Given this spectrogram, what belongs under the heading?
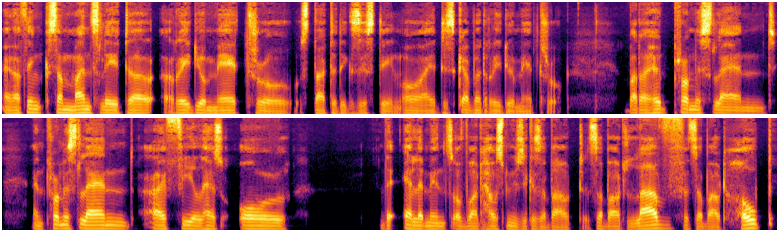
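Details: Adult male speaker; normal speech.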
